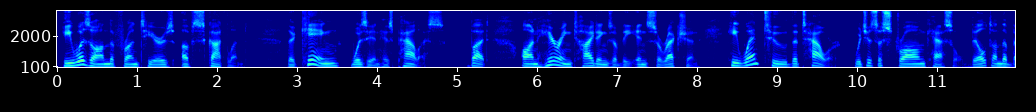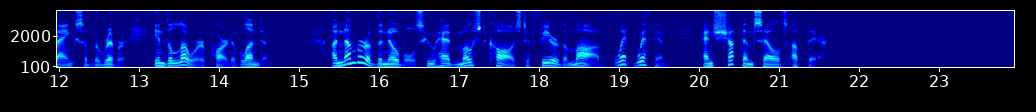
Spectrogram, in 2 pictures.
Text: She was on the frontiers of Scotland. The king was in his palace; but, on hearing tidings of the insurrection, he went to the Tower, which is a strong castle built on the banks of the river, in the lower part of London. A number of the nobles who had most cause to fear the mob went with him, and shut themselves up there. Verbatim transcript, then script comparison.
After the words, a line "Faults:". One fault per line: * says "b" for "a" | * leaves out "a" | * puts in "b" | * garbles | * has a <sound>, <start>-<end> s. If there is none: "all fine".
He was on the frontiers of Scotland. The king was in his palace; but, on hearing tidings of the insurrection, he went to the Tower, which is a strong castle built on the banks of the river, in the lower part of London. A number of the nobles who had most cause to fear the mob went with him, and shut themselves up there.
Faults:
* says "He" for "She"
